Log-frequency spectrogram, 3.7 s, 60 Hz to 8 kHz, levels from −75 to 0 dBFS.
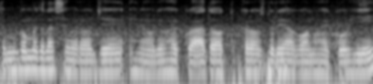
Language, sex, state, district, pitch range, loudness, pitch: Chakma, male, Tripura, Dhalai, 115-120 Hz, -17 LUFS, 115 Hz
